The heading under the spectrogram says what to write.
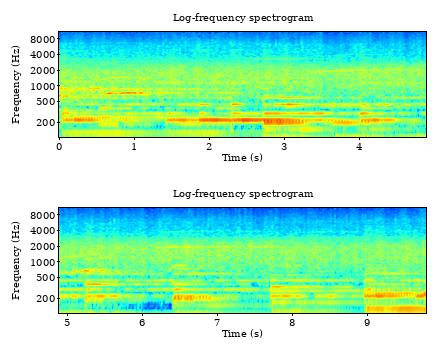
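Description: A crowd applauds steadily and loudly for about ten seconds, giving applause to the Lord Jesus during a church sermon, the dense clapping running over a sustained organ-like musical backing with shifting chords, no one speaking.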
